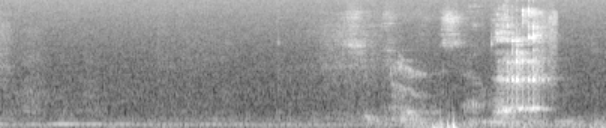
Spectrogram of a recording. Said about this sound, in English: I even held the mic away. And burped right at me.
